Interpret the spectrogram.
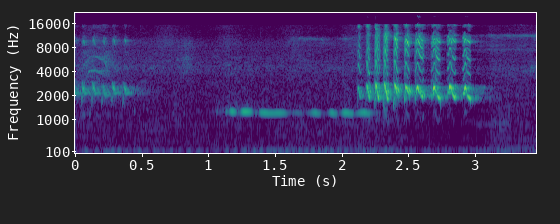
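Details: Yellow-vented bulbul lure call, used to draw other bulbuls into answering: a brief bubbly burst of bright notes, a thin steady whistle held for about a second, then a fast chattering run of sharp repeated notes; faint low hum beneath.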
